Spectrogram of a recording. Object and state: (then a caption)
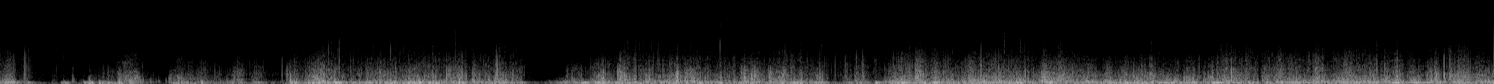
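Nonwoven fabric drawstring bag. A thin, flexible pink-and-white nonwoven fabric drawstring pouch stretched over a microphone is scratched with long nails. The result is dense, rapid rustling and scraping over a strong low rumble, with a brief quieter pause near the start and another just after the midpoint.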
